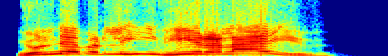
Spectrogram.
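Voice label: Dutch male, voice; Pirates Of The Caribbean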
